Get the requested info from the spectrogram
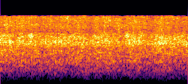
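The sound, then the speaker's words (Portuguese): A church audience claps loudly and continuously for the Lord Jesus, a dense, steady wash of many hands with no individual claps standing out and no voices on top. “Aplauda ao Senhor Jesus bem forte, bem forte, bem forte, igreja.”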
